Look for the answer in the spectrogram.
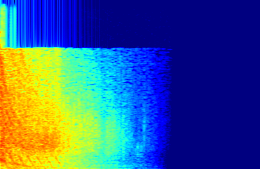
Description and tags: A synthesized laser shot sound to be used in sci-fi games. Useful for all kind of futuristic high tech weapons.
futuristic, game, gamedev, gamedeveloping, games, gaming, high-tech, indiedev, indiegamedev, laser, lazer, photon-cannon, science-fiction, sci-fi, sfx, spacegun, video-game, videogames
